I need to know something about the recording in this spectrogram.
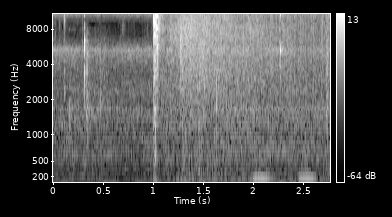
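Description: A flare hisses as it burns.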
